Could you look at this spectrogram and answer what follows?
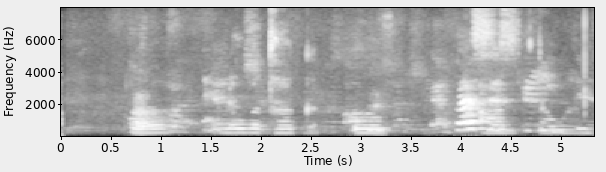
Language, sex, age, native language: Icelandic, female, 8, Icelandic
